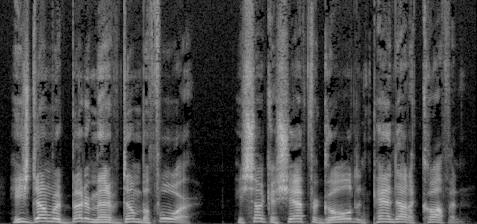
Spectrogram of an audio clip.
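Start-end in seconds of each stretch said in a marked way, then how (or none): none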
